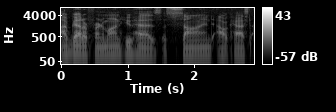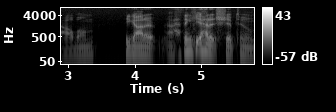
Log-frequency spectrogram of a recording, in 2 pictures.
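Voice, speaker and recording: An unremarkable speaking voice from a man, fairly low in pitch, at a moderate pace, on a very clean recording with a silent background. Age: 20s. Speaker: student radio DJ. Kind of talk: casual chat.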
